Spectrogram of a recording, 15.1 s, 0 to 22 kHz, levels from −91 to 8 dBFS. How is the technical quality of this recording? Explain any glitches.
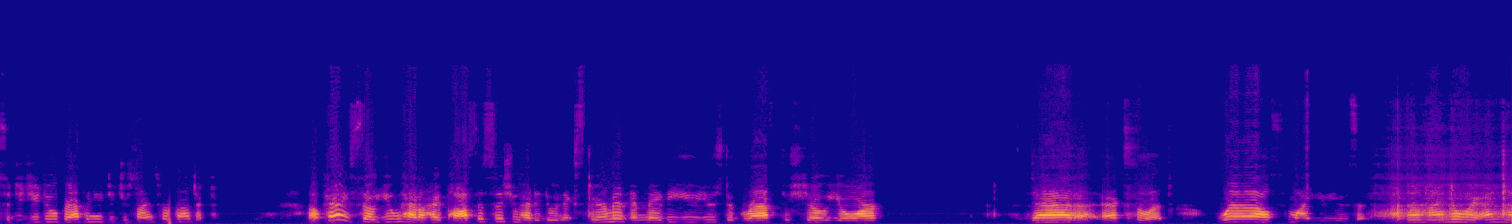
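The recording has one clear glitch, a call bitrate drop from 1.69 s to 10.95 s. The call's bandwidth estimate fell, so the encoder coded more coarsely and discarded high frequencies. The sound turns muffled and watery, at its worst for about 5 s, which fits a fall from roughly 128 kbps to around 19 kbps. Unlike packet loss, there are no gaps or stutters, and the sound recovers.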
